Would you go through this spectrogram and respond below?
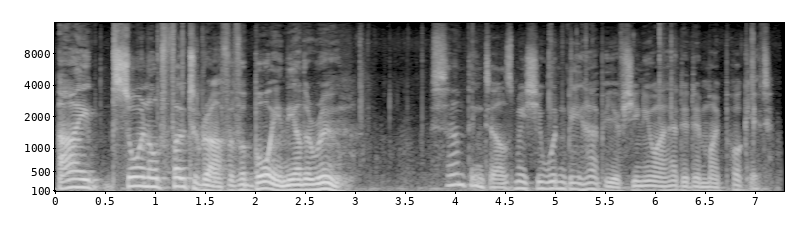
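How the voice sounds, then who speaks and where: A young heir in a period mystery game, his pitch moving freely as he probes with formal politeness. Some background noise sits behind him. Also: very animated, brisk. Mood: polite, probing, then suspicious, impatient. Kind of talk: video game drama dialogue and inner monologue.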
